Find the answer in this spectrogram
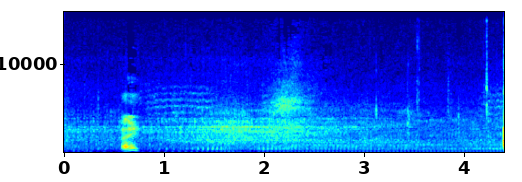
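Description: Motorcycle engine running steadily while riding, a low even hum that firms up a little after the first second or so. A short shouted call about half a second in.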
